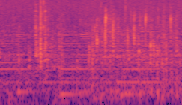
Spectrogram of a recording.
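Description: Light clicks of a wooden ladle and wooden chopsticks against a porcelain bowl and the pot: one click about half a second in, then a quick run of small taps in the second half, over soft background music.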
